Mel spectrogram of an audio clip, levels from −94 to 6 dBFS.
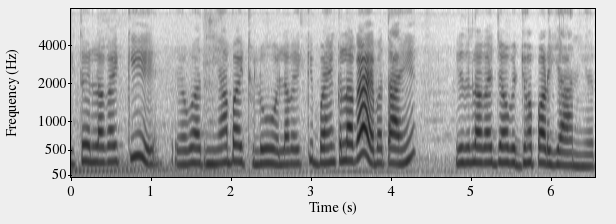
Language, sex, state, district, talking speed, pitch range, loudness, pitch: Hindi, female, Bihar, Jamui, 155 wpm, 255-280 Hz, -18 LUFS, 265 Hz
